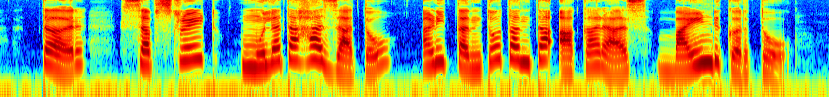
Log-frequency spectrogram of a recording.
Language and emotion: Marathi, neutral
